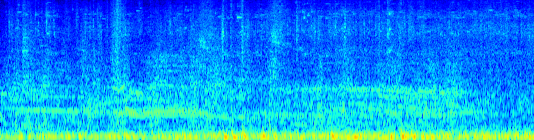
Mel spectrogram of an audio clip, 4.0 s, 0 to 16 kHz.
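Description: Cavalry horses gallop into a charge in the Mount and Blade 2 Bannerlord video game, a dense continuous rumble of hooves with faint neighs and clanking gear in a loud battle scene.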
